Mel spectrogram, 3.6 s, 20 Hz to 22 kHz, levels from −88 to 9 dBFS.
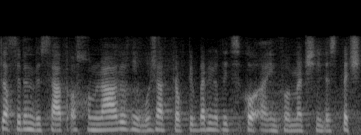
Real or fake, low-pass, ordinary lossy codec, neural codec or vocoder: fake; 7.2 kHz; AAC, 48 kbps; codec, 16 kHz, 0.5 kbps, FunCodec, trained on Chinese and English, 25 frames a second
